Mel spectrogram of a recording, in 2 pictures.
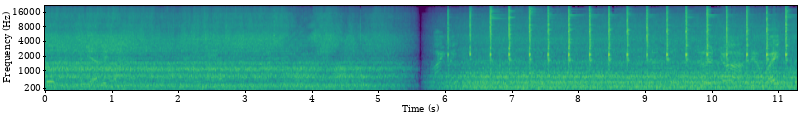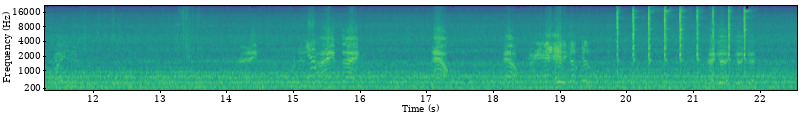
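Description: Hammer blows ring out on hot metal at an audience forging competition, bursts of rapid sharp strikes repeated close by, with people talking and a steady background drone.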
